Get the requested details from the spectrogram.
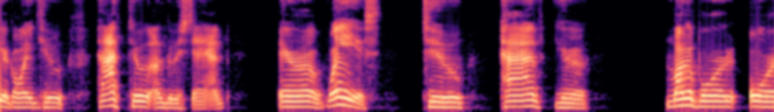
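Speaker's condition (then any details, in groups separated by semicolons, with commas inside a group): Cerebral palsy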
